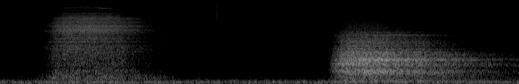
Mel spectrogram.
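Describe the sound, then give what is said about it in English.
Deep breathing: two long, airy breath sounds, each swelling and fading, separated by a short quiet gap, with no voices. “I invite you to take a breath.”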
